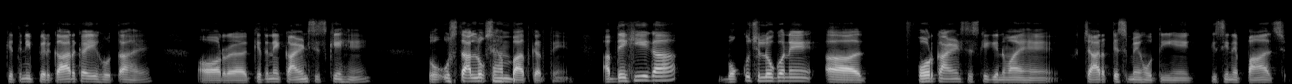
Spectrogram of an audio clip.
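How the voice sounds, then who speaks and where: A man's voice: mid-range voice, a bit bright, no room sound. A man teaching a grammar lesson to a class, explaining step by step and asking questions he then answers himself. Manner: explains slowly, asks and answers own questions. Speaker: English teacher.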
